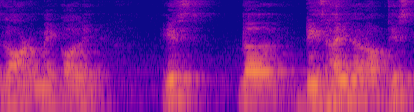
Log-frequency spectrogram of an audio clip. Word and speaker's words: Macaulay: You are aware that Lord Macaulay, some people are saying Macauley, but the spelling pronunciation is Lord Macaulay.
